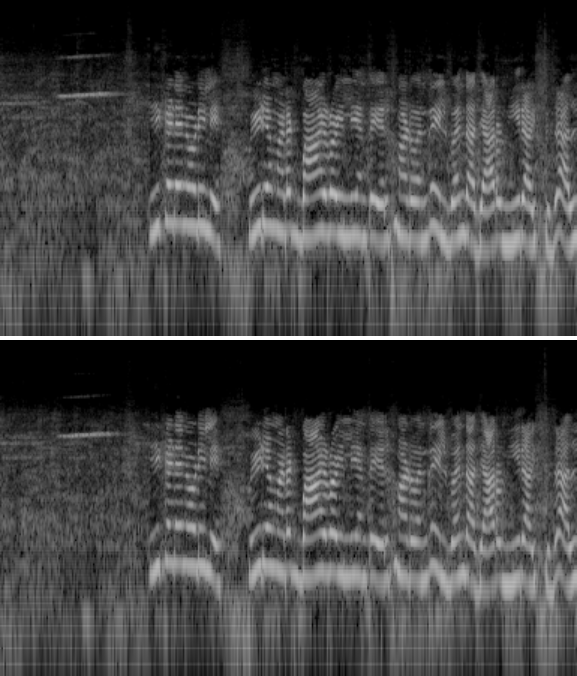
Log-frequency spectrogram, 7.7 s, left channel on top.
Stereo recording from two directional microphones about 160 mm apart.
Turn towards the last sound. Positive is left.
turn(degrees=5)  # may be behind; listen again after turning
